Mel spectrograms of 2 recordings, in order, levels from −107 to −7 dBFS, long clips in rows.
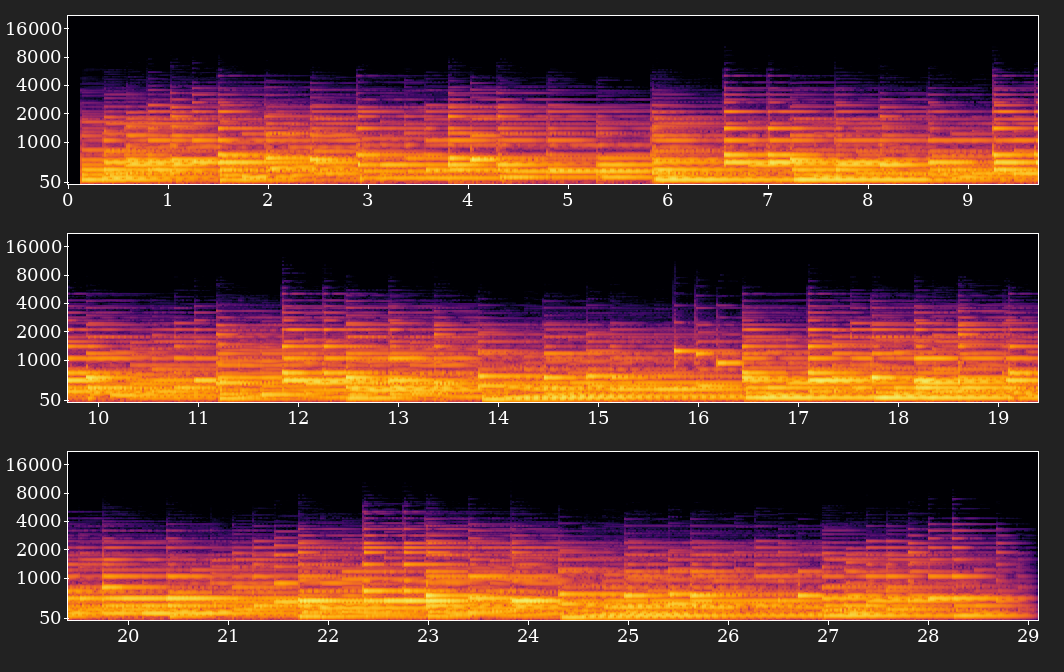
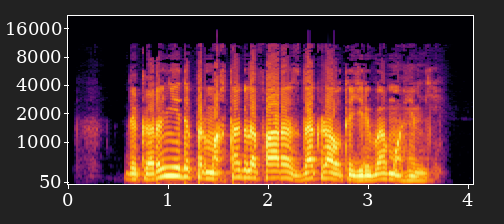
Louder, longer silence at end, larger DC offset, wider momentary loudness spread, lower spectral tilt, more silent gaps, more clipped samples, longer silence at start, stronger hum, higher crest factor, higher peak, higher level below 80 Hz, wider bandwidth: second, -19 LUFS vs -11 LUFS; second, 0.1 s vs 0.45 s; neither; second, 6 LU vs 9 LU; first, -9.5 dB/octave vs -7 dB/octave; neither; neither; second, 0.1 s vs 0.55 s; neither; about the same, 16 dB vs 12 dB; second, -4 dBFS vs 0 dBFS; first, -38 dBFS vs -44 dBFS; second, 3.8 kHz vs 10.5 kHz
